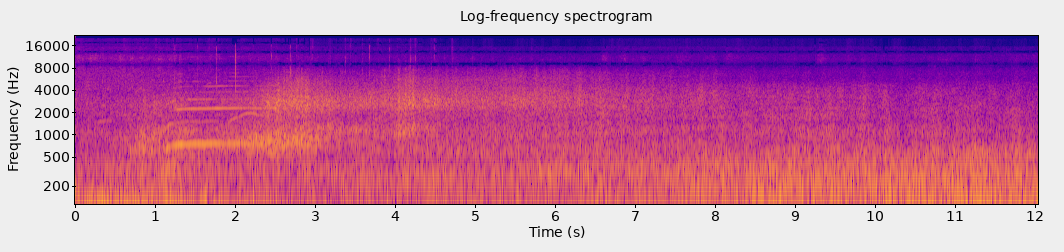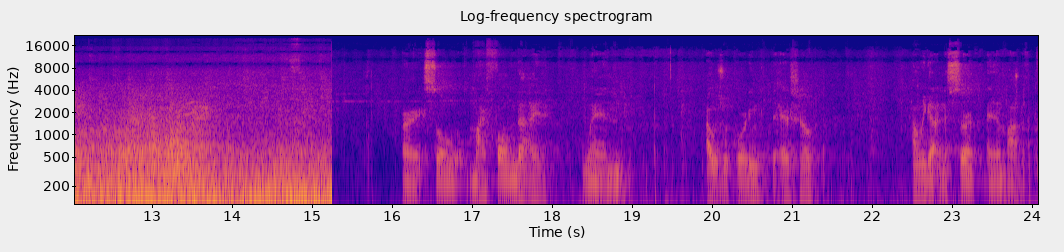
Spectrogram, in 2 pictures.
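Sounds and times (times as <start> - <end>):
high whistling tone: 0.0 - 4.6
jet engine rumble: 0.0 - 15.3.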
